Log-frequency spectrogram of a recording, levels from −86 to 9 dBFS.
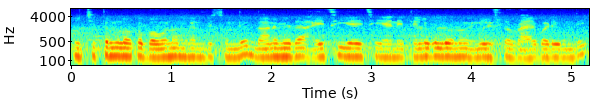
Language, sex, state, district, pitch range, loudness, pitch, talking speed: Telugu, male, Telangana, Mahabubabad, 140-150 Hz, -17 LUFS, 140 Hz, 140 wpm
